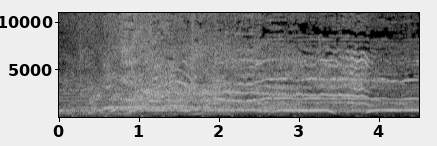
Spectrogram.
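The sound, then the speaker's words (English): A loud crowd at a World War II memorial to Yale students cheers and yells as an American flag is torn down, many overlapping voices whooping and shouting at a steady level throughout, with a regular low thumping beat running underneath. “events took place at a World War II memorial to Yale students who served in the wars and tore down an American flag and cheered as it was brought to the ground at that memorial.”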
